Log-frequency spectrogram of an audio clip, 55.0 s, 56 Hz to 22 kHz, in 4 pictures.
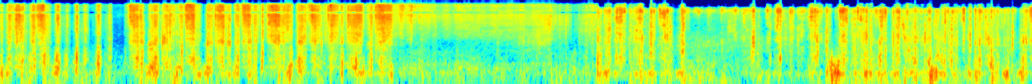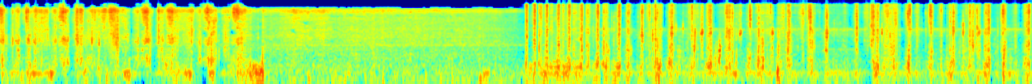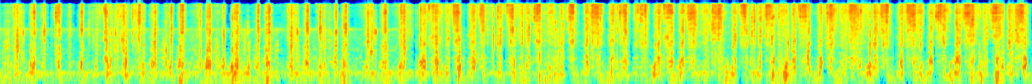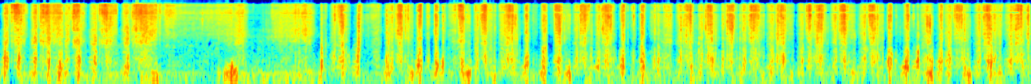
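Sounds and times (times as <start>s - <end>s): slime crackling and popping: 20.8s - 43.3s.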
